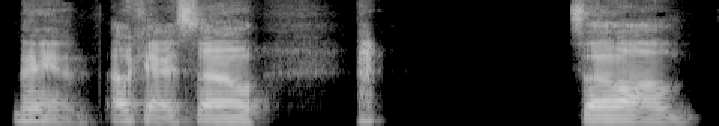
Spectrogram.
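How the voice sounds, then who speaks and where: A man of middle pitch hosting a podcast interview. He talks in a casual, upbeat way, full of "like" and "um". His voice sits in an ordinary register. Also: fairly even intonation, drawn-out words, a little mellow, smooth. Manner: casual, upbeat, many "like" and "um" fillers. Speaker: podcast host.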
